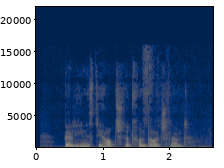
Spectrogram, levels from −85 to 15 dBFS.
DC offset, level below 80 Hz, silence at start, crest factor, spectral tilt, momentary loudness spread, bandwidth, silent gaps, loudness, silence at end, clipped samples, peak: under 0.1%; -56 dBFS; 0.05 s; 20 dB; -6.5 dB/octave; 6 LU; 16 kHz; none; -34 LUFS; 0.05 s; under 0.1%; -16 dBFS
